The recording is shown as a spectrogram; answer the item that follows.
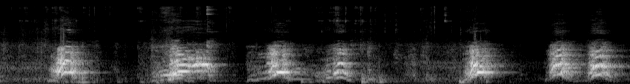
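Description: A large shepherd-type dog barking repeatedly, about six barks spaced roughly a second apart.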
